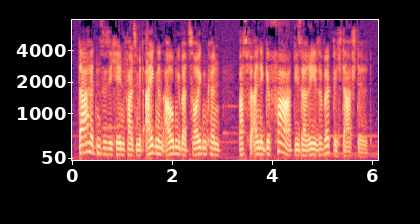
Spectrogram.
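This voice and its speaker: Righteous audio-drama hero, formal, sardonic, moralizing, with a sharp, forceful mid-range voice. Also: male voice, mid-range voice. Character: upright, reproachful male hero, stern but merciful. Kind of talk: German audio drama acting.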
